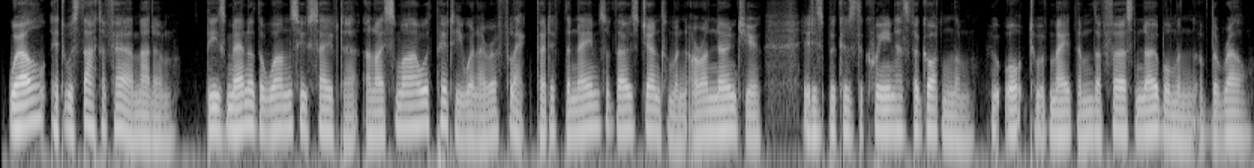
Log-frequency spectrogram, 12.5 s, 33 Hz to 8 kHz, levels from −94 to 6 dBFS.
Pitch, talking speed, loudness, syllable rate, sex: 110 Hz, 255 wpm, -21 LUFS, 6.5 syllables/s, male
